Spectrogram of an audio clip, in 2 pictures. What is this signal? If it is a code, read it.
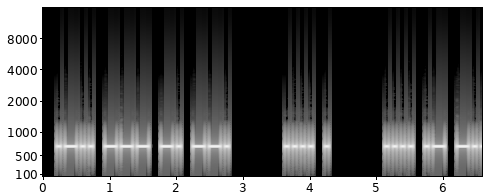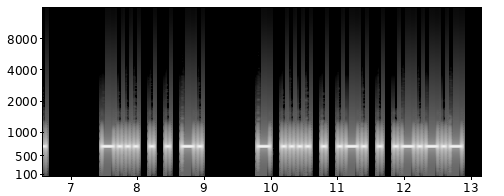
Morse code, heard as a keyed tone, about 20 wpm, 700 Hz. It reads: LONG HE HAD BEEN THERE.
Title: 2x Word-Spacing - Sentences from Top 300 Words - 20wpm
